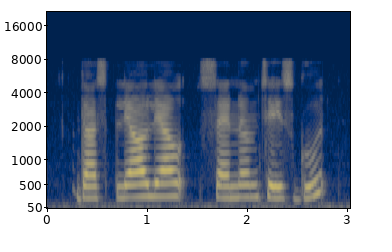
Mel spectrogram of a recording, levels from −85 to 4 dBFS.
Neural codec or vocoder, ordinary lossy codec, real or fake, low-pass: none; none; real; none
